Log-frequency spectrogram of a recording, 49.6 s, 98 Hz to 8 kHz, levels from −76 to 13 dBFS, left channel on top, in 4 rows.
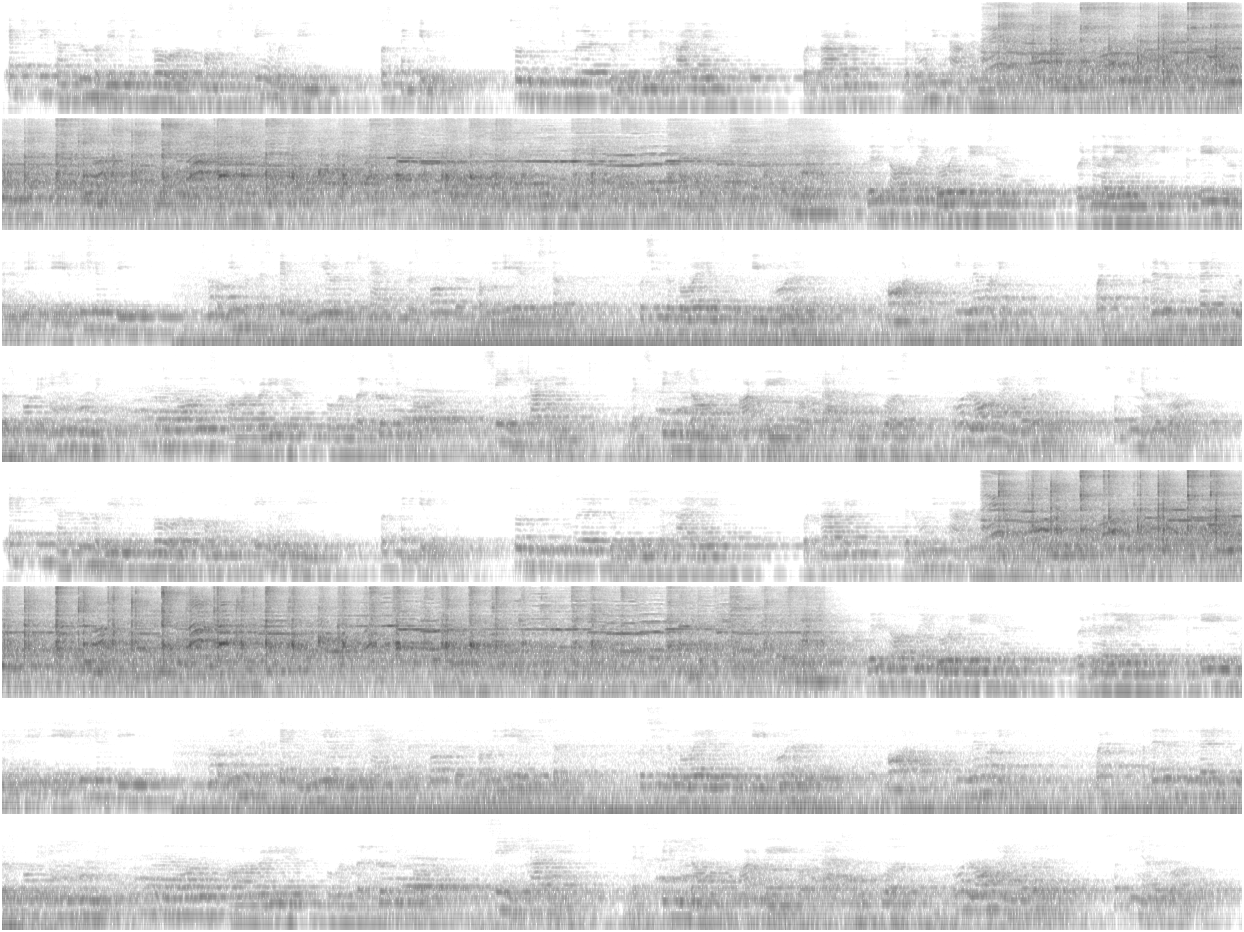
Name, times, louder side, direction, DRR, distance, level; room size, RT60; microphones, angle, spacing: voice 1, 0.0-3.2 3.8-4.5 5.1-7.2 8.0-8.6 9.0-10.0 10.2-10.8 11.1-12.1 12.9-15.2 16.0-16.4 16.7-19.4 20.1-20.6 21.0-22.6 23.1-26.2 26.8-30.5 31.2-32.9 33.6-33.9 34.3-34.9 35.7-35.9 36.2-38.3 38.7-41.6 42.0-42.9 43.4-46.3 46.7-47.8 48.2-49.1, equal, 25° left, 1 dB, 5.4 m, -43 dB
sound 1, 9.8-20.6, right 4 dB, 65° right, 3.0 m, -29 dB
sound 2, 26.5-37.3, equal, 15° right, 3.2 m, -42 dB
sound 3, 37.6-40.2 40.5-47.4, right 1 dB, 10° left, 5.4 m, -49 dB
24.0 x 23.0 x 7.9 m, 2.7 s
head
